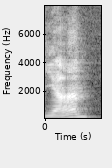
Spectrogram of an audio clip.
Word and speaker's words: Jan: Is it Jan? Yeah, the J is pronounced like a Y.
